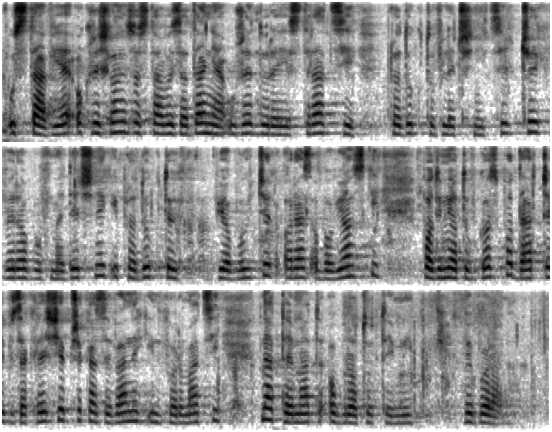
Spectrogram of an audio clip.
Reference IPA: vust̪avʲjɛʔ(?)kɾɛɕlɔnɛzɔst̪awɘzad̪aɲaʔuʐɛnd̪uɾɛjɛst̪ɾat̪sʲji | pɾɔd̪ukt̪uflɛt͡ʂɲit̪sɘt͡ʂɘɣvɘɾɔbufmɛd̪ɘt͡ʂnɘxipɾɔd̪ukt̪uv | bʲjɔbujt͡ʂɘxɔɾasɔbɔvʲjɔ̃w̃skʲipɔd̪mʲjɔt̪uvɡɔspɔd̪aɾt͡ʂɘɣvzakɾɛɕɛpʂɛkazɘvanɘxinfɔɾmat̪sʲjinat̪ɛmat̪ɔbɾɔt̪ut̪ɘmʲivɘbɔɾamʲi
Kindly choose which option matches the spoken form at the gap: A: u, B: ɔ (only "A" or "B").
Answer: B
